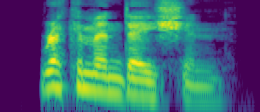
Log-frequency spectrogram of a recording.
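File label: "recommendation", British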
